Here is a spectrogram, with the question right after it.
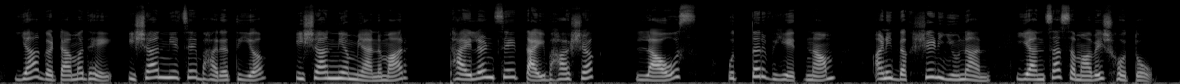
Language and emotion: Marathi, neutral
